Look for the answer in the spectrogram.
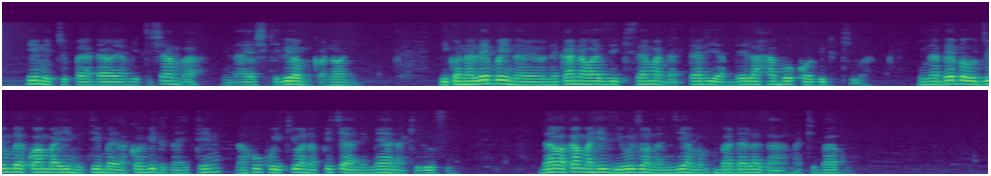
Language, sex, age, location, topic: Swahili, male, 18-24, Nakuru, health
